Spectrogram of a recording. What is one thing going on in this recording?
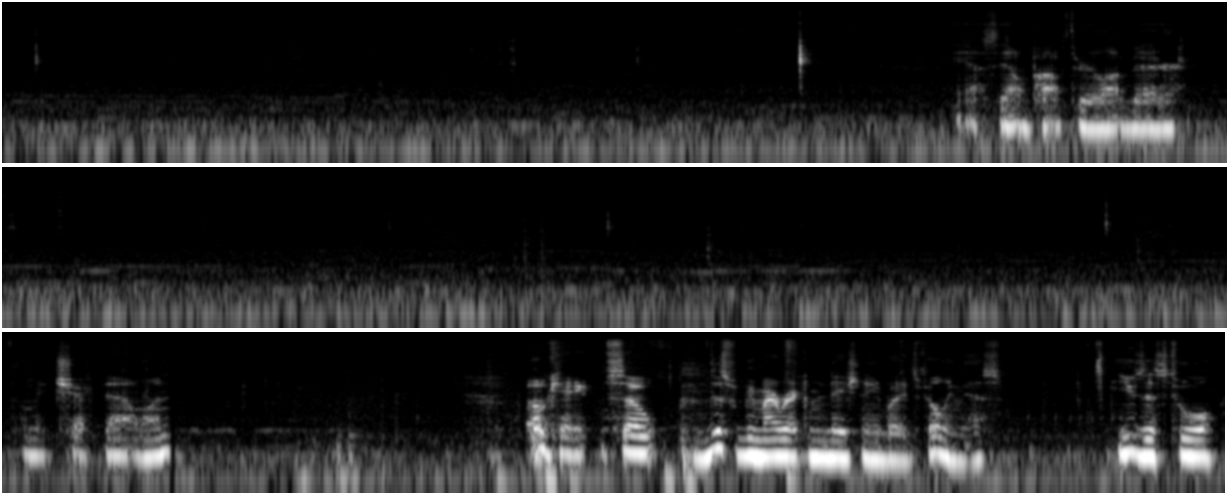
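Small plastic parts tick and click faintly as fingers fit them together.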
